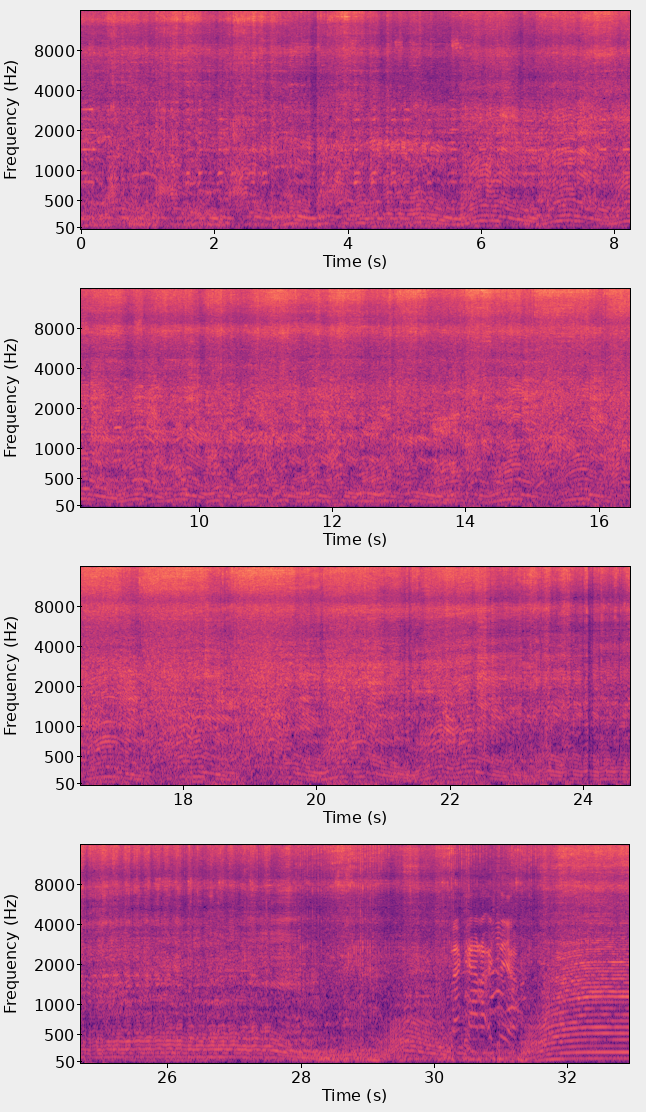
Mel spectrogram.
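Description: Several motorcycle engines running and revving up and down as a line of motorcycles rides past, with music from a loudspeaker underneath. Near the end one engine climbs in pitch as it speeds up.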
